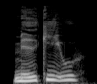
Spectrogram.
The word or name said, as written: medgive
